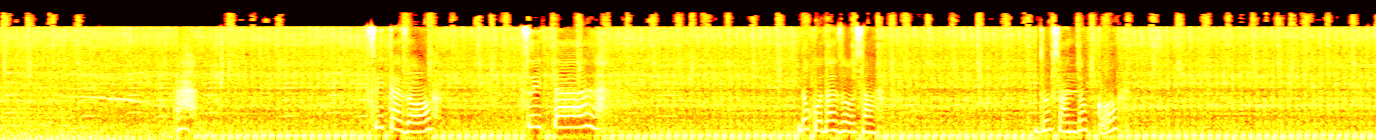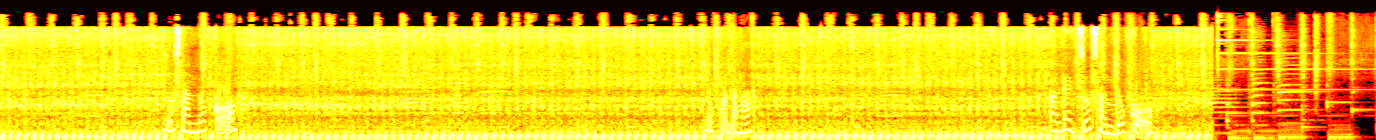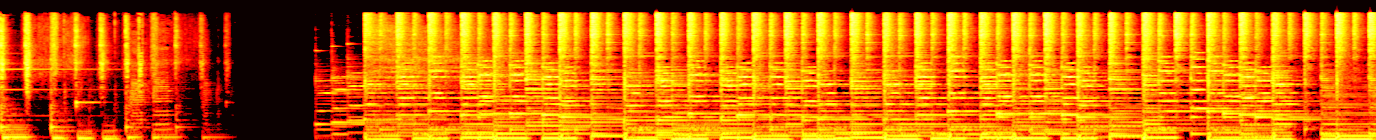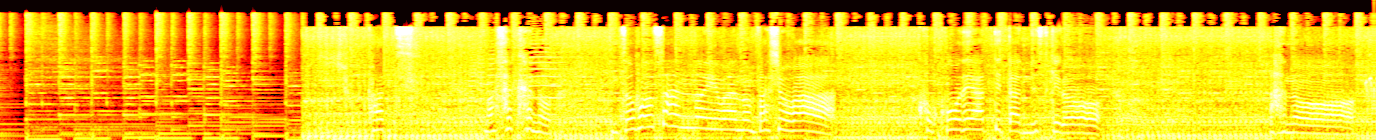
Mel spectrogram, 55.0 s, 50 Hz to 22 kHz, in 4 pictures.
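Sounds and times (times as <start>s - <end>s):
motorcycle engine at low revs: 0.0s - 25.9s, 44.3s - 55.0s.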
